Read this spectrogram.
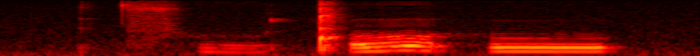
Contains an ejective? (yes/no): yes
